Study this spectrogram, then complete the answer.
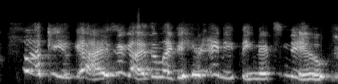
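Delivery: very high, whiny squealed voice; mock tantrum. Losing rapper scolding the crowd, mocking high whine. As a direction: imitate a sore loser wailing in falsetto.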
